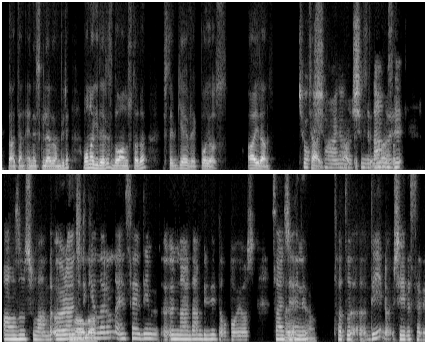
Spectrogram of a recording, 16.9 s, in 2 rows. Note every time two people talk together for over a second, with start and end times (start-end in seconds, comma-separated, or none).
6.1-7.9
